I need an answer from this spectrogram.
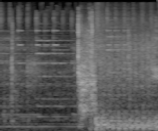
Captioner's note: engine starting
